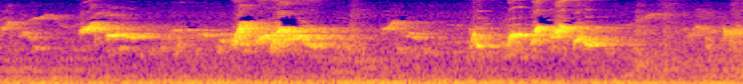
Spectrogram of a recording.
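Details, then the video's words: Red-whiskered bulbul, Ha Tinh bird from Vietnam, delivering three lively warbling phrases spaced about a second and a half apart, each a quick tumble of rising and falling slurred notes, with a faint hum below. "Chào mào Hà Tĩnh bộ đẹp"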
